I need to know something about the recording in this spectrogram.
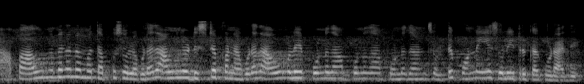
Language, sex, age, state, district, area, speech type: Tamil, female, 18-30, Tamil Nadu, Thanjavur, rural, spontaneous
